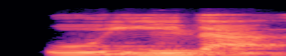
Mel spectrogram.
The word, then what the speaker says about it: huida: Huida, se pronuncia así, huida, es una palabra grave que termina en vocal.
